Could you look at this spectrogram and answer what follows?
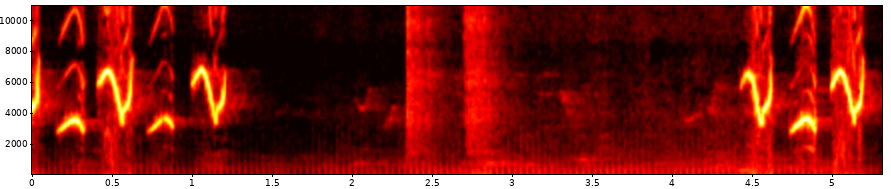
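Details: Energetic lure song of a cinereous tit, glatik batu: brisk pairs of high upslurred whistles and lower rounded notes, three pairs, then a pause with faint rustling, and the phrase starting again.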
